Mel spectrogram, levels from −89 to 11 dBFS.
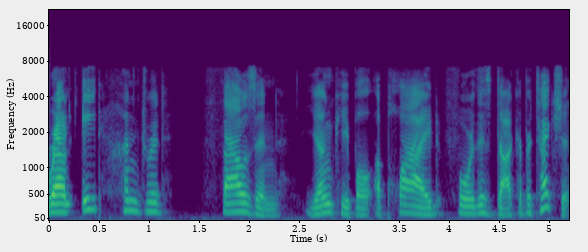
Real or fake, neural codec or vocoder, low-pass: real; none; 7.2 kHz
